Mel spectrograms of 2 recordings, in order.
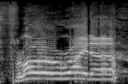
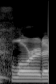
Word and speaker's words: Flo Ryder: next up we've got flo ryder i pronounced it florida because i didn't know how to say his name at first yeah that's okay that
